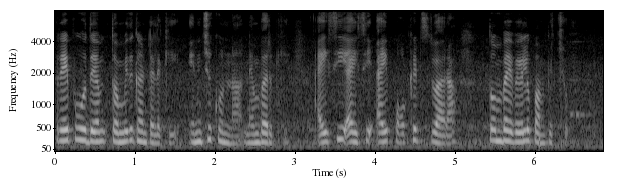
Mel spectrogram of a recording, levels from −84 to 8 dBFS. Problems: constant background noise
